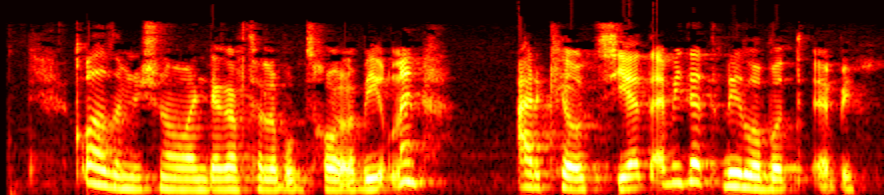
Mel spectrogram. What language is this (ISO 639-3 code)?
kat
